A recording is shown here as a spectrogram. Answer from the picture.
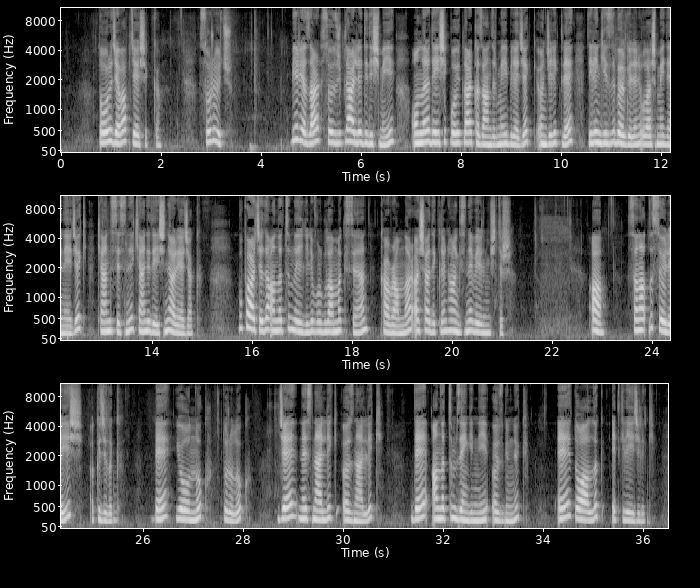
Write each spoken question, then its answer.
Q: Bu parçada anlatımla ilgili vurgulanmak istenen kavramlar aşağıdakilerin hangisine verilmiştir?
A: Doğru cevap D şıkkı.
